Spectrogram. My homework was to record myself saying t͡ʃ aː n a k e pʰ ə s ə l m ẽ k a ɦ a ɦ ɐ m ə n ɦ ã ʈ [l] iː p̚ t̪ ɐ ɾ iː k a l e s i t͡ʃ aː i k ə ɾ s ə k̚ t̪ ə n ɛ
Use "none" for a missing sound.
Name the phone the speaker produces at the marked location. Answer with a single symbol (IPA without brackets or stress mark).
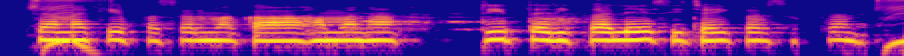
ɾ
